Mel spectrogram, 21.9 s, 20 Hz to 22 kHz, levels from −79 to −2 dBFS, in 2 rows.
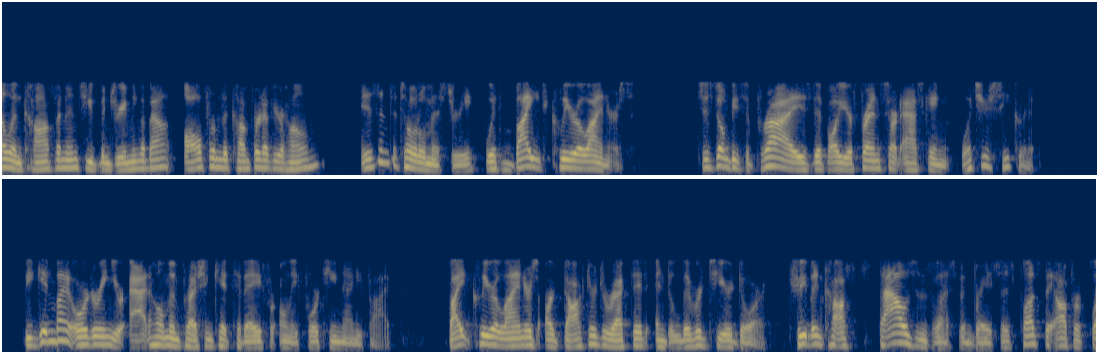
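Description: Just after "confidence you've been dreaming", from 1.39 to 2.86 s, and again from 19.32 to 21.56 s, an AMR rate drop makes the speech buzzier and more synthetic, which fits a 12.2 to 5.9 kbps switch. The narrowband stays, with no gap, unlike a dropout or bandwidth change.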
